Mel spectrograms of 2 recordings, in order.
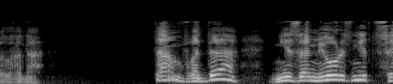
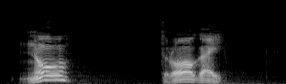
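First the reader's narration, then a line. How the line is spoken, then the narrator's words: Loud command. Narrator (Russian): громко скомандовал главный вожак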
